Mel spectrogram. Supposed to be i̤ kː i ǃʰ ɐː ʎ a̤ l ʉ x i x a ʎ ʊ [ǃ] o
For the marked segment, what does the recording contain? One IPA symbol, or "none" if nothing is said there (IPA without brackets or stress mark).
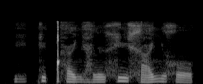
x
